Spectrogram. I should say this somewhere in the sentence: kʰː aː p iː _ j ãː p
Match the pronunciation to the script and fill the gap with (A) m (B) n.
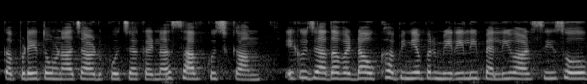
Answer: B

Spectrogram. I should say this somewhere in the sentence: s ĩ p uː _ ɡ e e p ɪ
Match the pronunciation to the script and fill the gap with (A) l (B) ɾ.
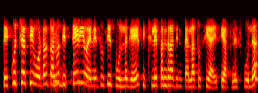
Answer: A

